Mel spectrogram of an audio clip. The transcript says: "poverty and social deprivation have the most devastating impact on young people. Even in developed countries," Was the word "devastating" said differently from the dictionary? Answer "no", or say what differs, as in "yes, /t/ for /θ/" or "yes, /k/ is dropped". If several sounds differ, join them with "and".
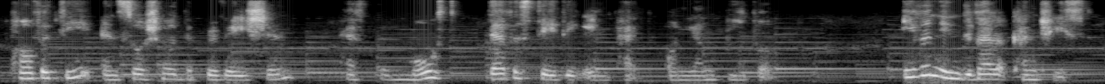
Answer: no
